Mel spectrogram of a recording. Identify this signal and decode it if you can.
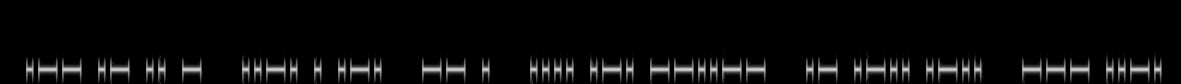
Morse code, heard as a keyed tone, about 20 wpm, 700 Hz. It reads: WAIT FER ME HR, ALL OF
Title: Sentences from Top 500 Words and Abbreviations 20wpm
